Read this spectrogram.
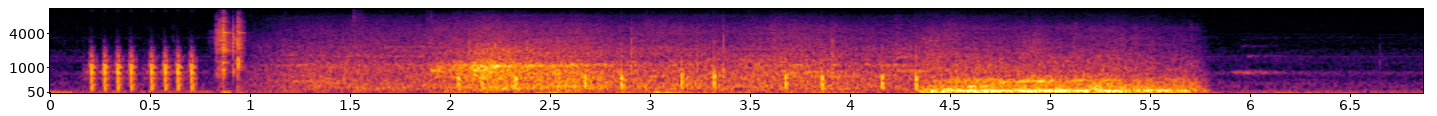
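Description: Bowling balls roll and pins clatter in a large echoing hall.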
